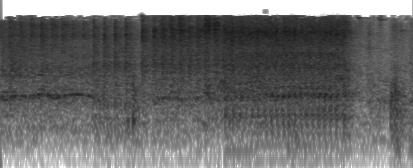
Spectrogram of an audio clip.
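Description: Loud continuous rattling noise made of very rapid clicks, which cuts off abruptly about three and a half seconds in.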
